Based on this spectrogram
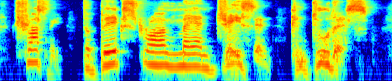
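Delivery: intimate, steadying, slow, close, reassuring tone. Retelling what he whispered to his wrestler after a throw, retelling a whisper into an ear. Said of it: "And I'm whispering into his ear".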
